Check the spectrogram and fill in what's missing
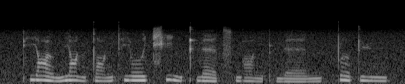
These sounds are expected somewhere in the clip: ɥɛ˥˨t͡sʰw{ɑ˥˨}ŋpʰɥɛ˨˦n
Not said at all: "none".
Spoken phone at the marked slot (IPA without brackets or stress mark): ɑ˥˨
